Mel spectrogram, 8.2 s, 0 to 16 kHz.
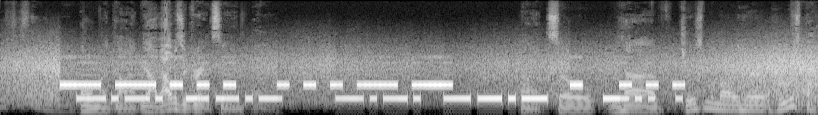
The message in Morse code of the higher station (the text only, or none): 73 ES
